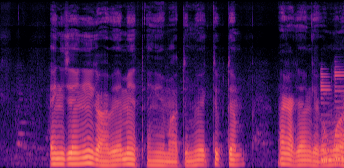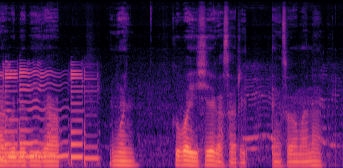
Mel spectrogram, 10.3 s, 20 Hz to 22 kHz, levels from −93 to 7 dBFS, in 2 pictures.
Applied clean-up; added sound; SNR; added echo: none; Electric guitar; 1 dB; none.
